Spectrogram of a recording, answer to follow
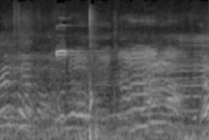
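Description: Spectators' voices shouting and chattering, with one sharp thud of a football being kicked about a second in.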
